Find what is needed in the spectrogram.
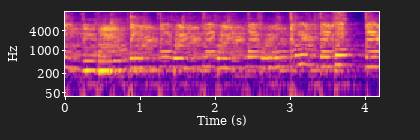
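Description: Carnatic music on the veena: plucked notes whose pitch slides up and down between them.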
